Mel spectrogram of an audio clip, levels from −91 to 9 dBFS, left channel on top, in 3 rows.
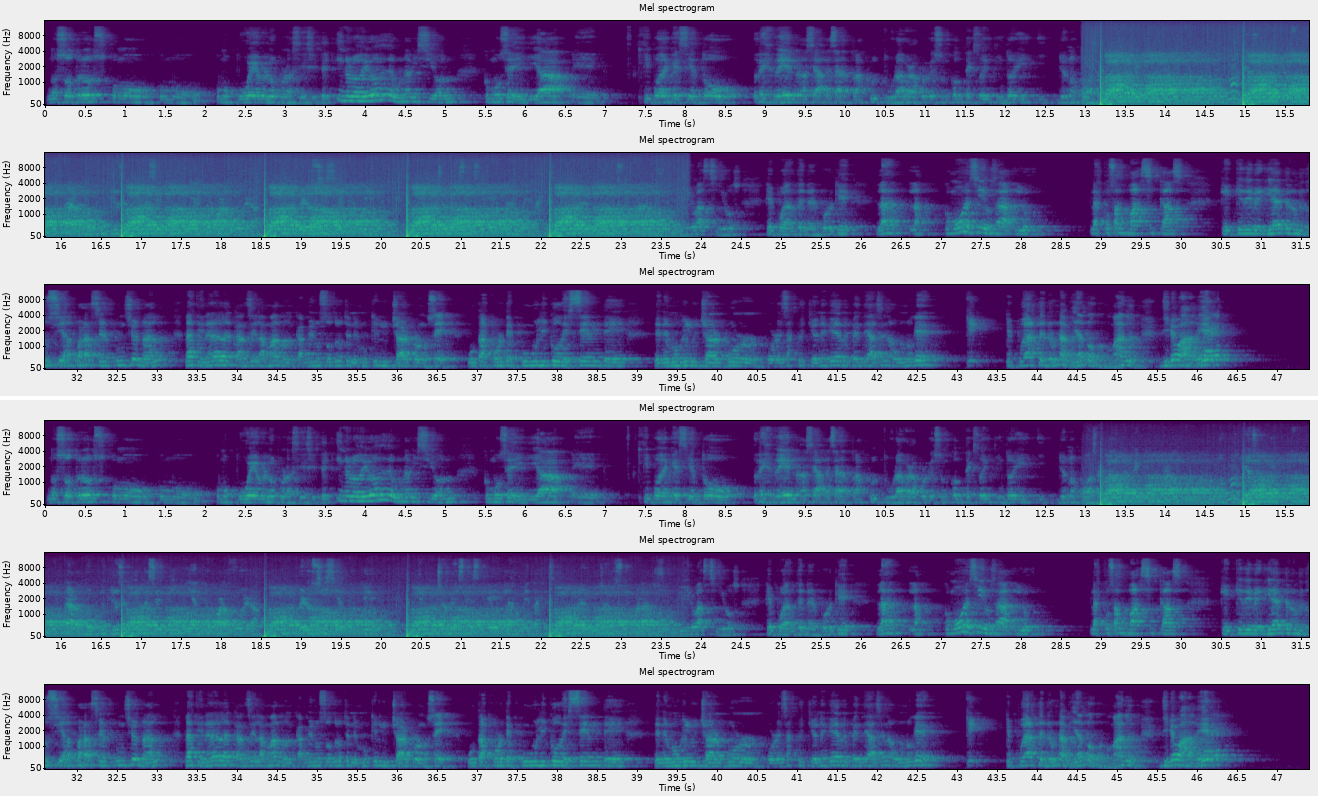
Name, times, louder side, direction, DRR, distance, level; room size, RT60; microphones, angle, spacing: voice 1, 0.0-7.0 7.4-14.3 14.6-15.4 16.0-20.0 20.4-28.2 28.9-42.7 43.1-43.3 43.6-46.2, right 1 dB, 15° right, 0 dB, 2.6 m, -39 dB
sound 1, 12.9-23.8, left 3 dB, 75° left, 0.7 m, -31 dB
voice 2, 14.7-16.0 19.1-20.2 46.0-46.3, left 2 dB, 60° left, 5 dB, 1.5 m, -41 dB
20.0 x 16.0 x 2.9 m, 0.82 s
head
